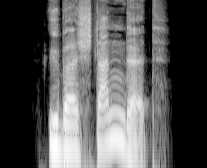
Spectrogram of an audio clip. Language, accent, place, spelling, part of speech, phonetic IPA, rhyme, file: German, Germany, Berlin, überstandet, verb, [ˌyːbɐˈʃtandət], -andət, De-überstandet.ogg
- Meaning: second-person plural preterite of überstehen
